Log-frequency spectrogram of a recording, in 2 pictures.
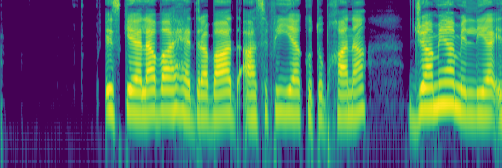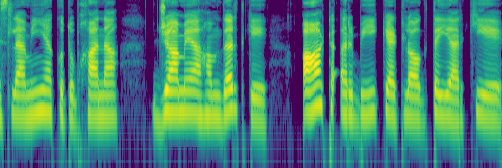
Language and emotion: Urdu, neutral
